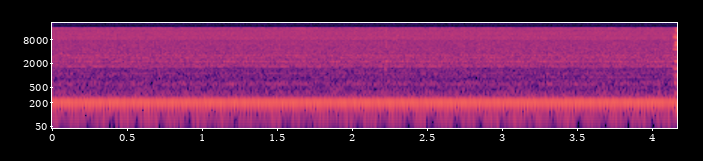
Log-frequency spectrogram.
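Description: Steady low machine hum, the even drone of a small electric motor running without change.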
